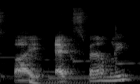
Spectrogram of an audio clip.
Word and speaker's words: Spy x Family: I believe the official name, the official way to pronounce this is Spy X Family.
